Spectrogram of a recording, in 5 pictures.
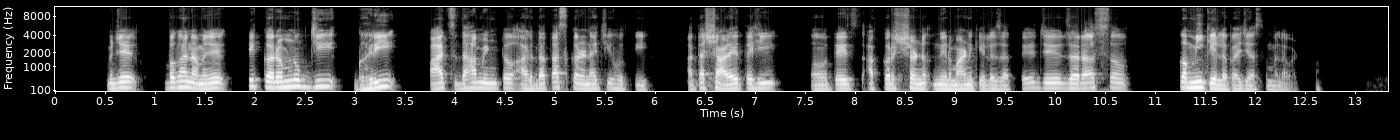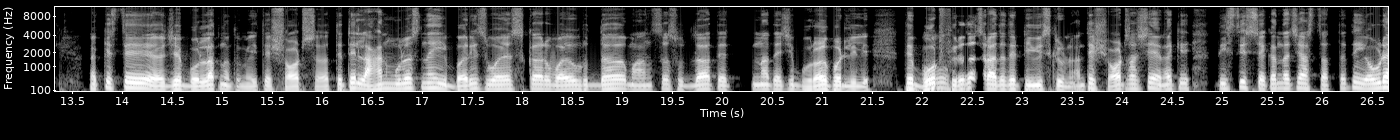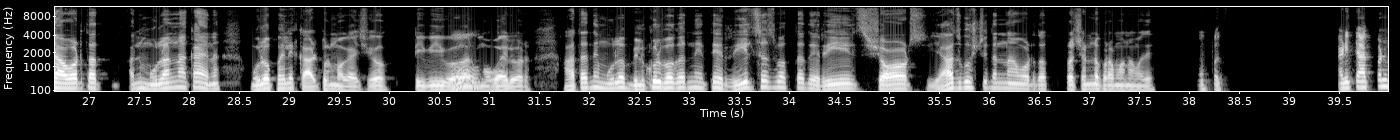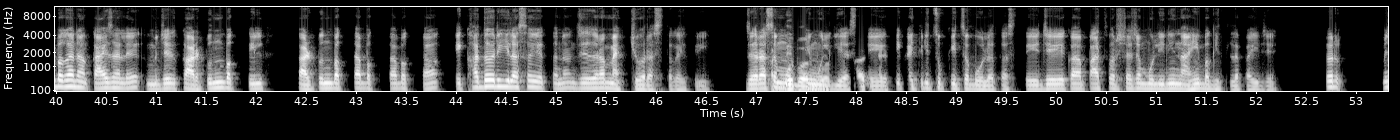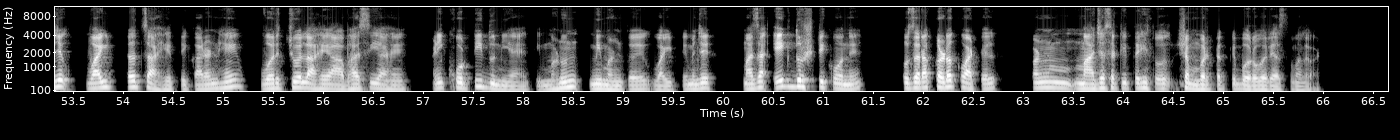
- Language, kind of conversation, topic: Marathi, podcast, मुलांसाठी स्क्रीनसमोरचा वेळ मर्यादित ठेवण्यासाठी तुम्ही कोणते नियम ठरवता आणि कोणत्या सोप्या टिप्स उपयोगी पडतात?
- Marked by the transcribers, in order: other background noise; tapping; in English: "व्हर्चुअल"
